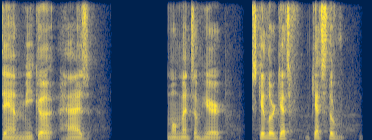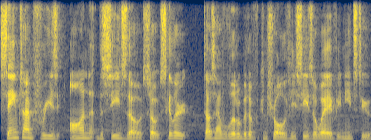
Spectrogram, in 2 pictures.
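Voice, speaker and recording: A man's moderate-paced speech is captured on a very clean recording with a silent background. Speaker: live esports shoutcaster / commentator.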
